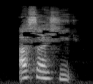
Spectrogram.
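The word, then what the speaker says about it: 朝日: 训读的时候读作阿萨阿萨阿萨，比如朝阳阿萨希阿萨希阿萨希，写成日语汉字是朝加日。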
